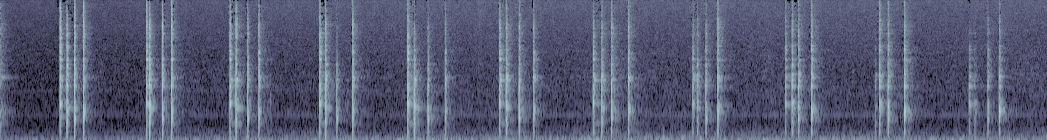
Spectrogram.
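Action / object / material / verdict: tap / small metal mint tin / thin metal / none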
